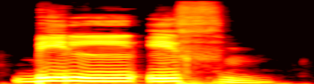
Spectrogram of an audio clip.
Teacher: Matikan sa keluar hujung lidah, kemudian last kali tutup bibir untuk menyempurnakan huruf mim tu.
